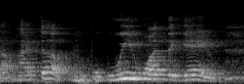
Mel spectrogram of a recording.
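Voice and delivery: loud and drawn out, pumped; hyped up. Real, not acted. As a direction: shout it like a fan after a win. Hyped after Cowboys win.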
